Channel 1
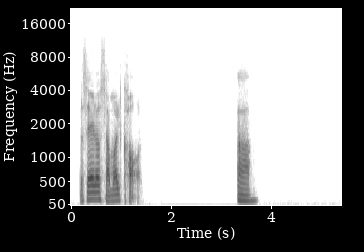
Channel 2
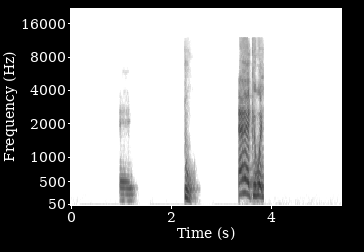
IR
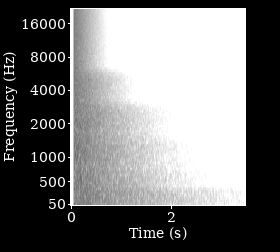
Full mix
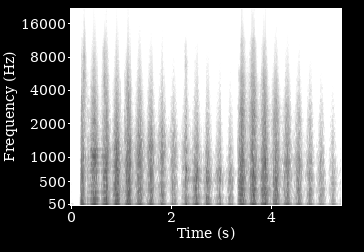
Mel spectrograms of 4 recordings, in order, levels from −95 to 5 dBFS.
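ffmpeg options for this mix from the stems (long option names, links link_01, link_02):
-filter_complex "[0:a]acontrast=87,highpass=frequency=52:width=0.5412,highpass=frequency=52:width=1.3066,acompressor=threshold=-27dB:ratio=2.5,volume=2dB,asplit=3[link_01][link_02][link_03];[link_02]volume=-15dB[link_04];[1:a]highpass=160,volume=-15dB,asplit=2[link_05][link_06];[link_06]volume=-6dB[link_07];[link_03]apad=whole_len=238365[link_08];[link_05][link_08]sidechaincompress=threshold=-38dB:ratio=8:attack=16:release=1190[link_09];[2:a]atrim=start_sample=2205[link_10];[link_04][link_07]amix=inputs=2:normalize=0[link_11];[link_11][link_10]afir=irnorm=-1:irlink=0[link_12];[link_01][link_09][link_12]amix=inputs=3:normalize=0,acrossover=split=480|3000[link_13][link_14][link_15];[link_14]acompressor=threshold=-34dB:ratio=6[link_16];[link_13][link_16][link_15]amix=inputs=3:normalize=0,aeval=exprs='abs(val(0))':channel_layout=same,aeval=exprs='val(0)*pow(10,-28*(0.5-0.5*cos(2*PI*4.4*n/s))/20)':channel_layout=same"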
